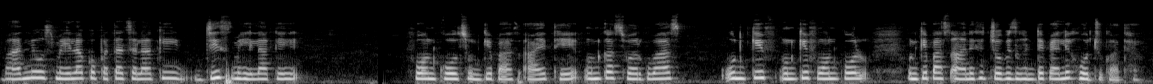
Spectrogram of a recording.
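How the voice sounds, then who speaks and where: Woman, soft mellow tone, scripted narration, earnest explaining, dull lo-fi sound. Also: sits high, little pitch movement, unhurried. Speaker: presenter of a spiritual channel. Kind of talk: scripted narration of true accounts.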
